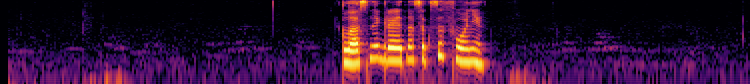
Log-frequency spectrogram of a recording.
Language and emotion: Russian, positive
